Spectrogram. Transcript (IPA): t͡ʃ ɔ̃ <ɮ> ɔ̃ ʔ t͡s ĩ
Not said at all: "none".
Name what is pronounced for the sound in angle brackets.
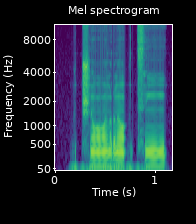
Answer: r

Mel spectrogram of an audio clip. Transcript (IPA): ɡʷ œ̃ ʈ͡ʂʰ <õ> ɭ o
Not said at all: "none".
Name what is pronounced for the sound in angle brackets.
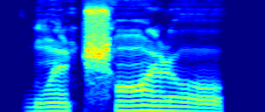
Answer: ɔ̃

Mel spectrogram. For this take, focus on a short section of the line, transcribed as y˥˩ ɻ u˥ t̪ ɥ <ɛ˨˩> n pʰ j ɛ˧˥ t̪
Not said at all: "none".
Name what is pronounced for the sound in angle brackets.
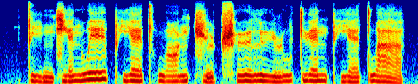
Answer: ɛ˥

